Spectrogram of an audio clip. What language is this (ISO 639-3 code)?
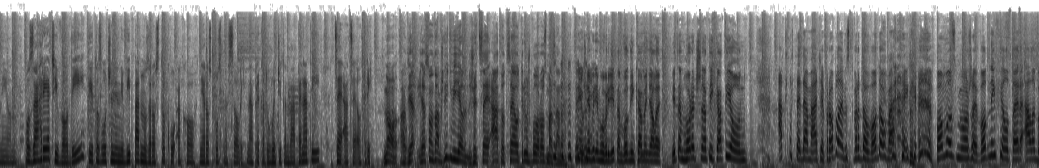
slk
